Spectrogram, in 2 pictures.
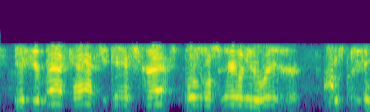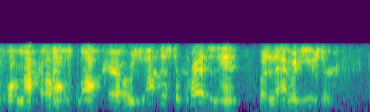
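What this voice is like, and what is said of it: Cowboy-movie style accent. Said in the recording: “I'm gonna rip on your accent a little bit there. To me, it's an accent. ... It's like right out of a cowboy flick or something”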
